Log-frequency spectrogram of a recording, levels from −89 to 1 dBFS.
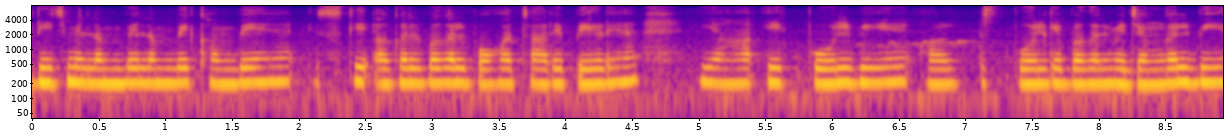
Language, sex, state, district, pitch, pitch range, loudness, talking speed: Hindi, female, Bihar, Katihar, 210 Hz, 205-215 Hz, -15 LUFS, 180 wpm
